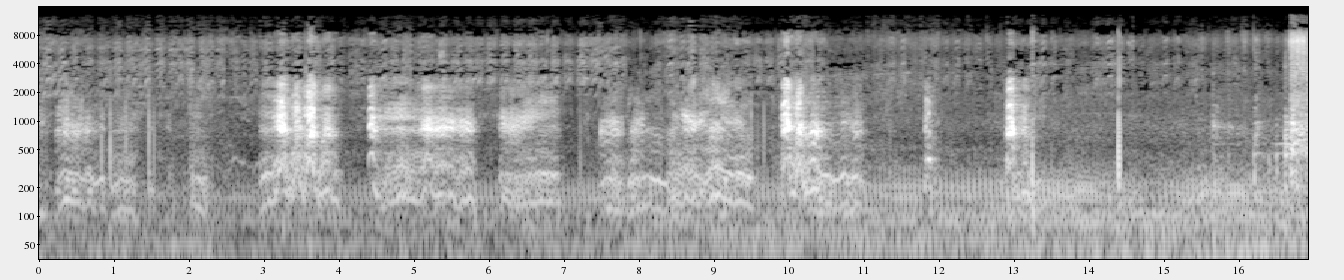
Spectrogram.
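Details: Two German Shepherds fighting through the day. Irregular bursts of harsh, noisy growling and snarling rise and fall, with a few sharper peaks and quiet pauses between.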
